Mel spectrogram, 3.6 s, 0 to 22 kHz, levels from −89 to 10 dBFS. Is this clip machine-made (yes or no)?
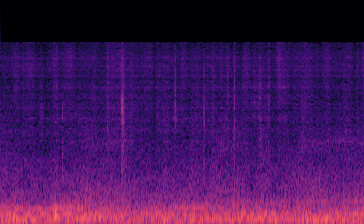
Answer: yes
